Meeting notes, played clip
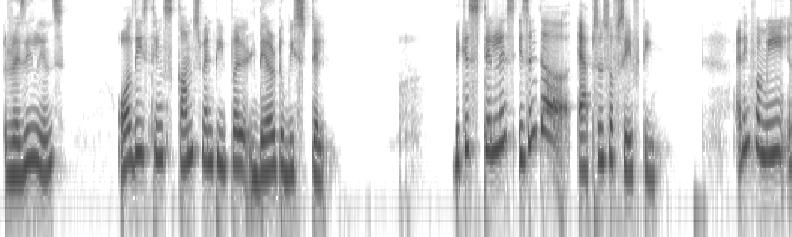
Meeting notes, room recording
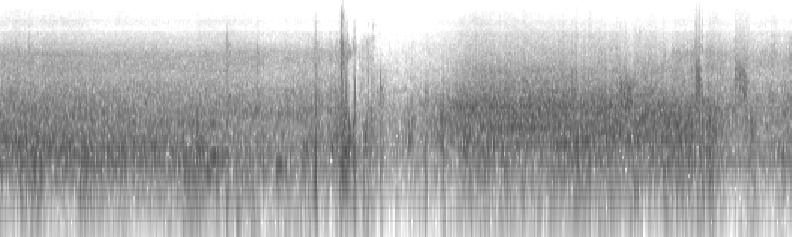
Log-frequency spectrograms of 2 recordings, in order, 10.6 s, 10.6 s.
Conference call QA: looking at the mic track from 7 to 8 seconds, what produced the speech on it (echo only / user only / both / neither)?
neither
